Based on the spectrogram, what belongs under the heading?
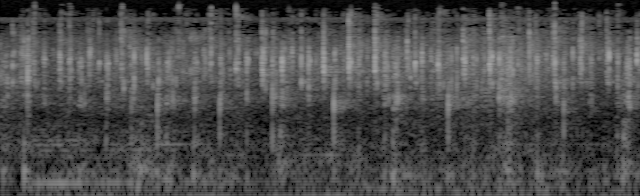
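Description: A cat lapping liquid from a saucer: a quick run of faint, soft clicks, about four or five a second.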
